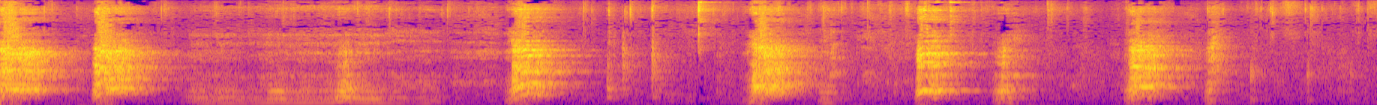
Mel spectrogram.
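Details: Poodle named Girl barking at a cat that came inside uninvited; sharp loud barks in bursts of two or three, with a short whining growl between, repeated through the stretch indoors.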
